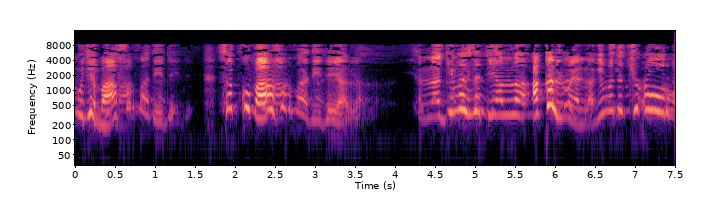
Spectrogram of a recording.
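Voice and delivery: normal talking voice

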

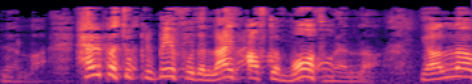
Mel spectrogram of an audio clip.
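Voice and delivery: usual speaking voice

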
